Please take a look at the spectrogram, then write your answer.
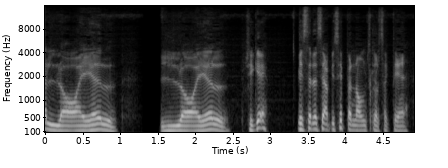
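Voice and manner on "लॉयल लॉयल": "लॉयल" drawn out low, oy gliding into l; pronunciation demo. Shown as a demonstration. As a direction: stretch "लॉयल" in a lowered, careful voice. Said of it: "आपको बोलना पड़ेगा".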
